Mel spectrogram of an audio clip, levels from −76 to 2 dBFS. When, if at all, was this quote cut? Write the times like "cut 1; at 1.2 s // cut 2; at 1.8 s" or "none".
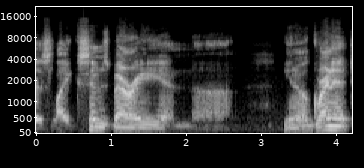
cut 1; at 3.1 s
